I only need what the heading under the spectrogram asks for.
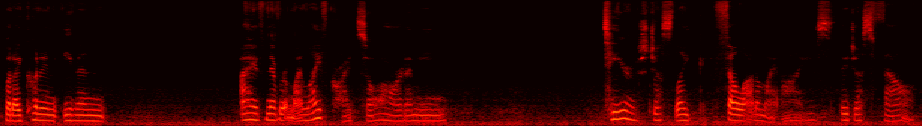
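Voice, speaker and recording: A grieving middle-aged woman tells a personal story to the camera in a soft, rambling vlog, her low voice breaking and trailing off. There is slight background noise.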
